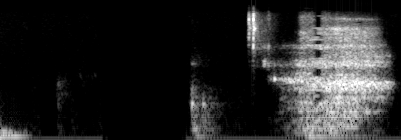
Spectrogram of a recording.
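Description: A woman's audible in-breath into a close microphone, lasting under a second near the end, taken just before she speaks again.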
